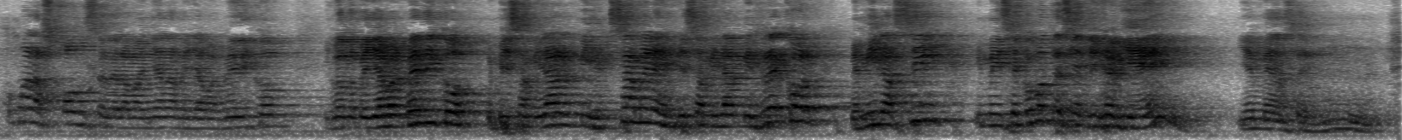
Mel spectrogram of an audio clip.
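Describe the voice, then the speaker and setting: Predicador de voz aguda en sala resonante. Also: male voice, high voice, expressive, quick pace. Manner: storytelling, acts out quoted voices. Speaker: preacher. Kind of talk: sermon testimony. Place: church hall. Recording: echoey hall, mic far off.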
